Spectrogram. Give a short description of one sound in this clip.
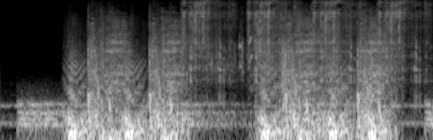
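Game spell effects whoosh and crash during a fight.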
